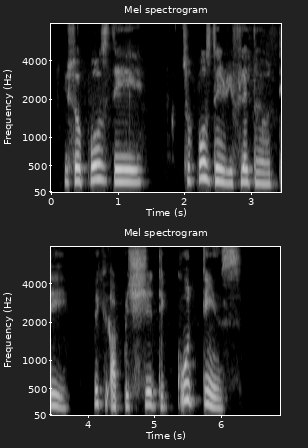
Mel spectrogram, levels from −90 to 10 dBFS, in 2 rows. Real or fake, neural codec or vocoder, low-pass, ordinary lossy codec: real; none; none; none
